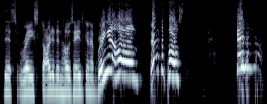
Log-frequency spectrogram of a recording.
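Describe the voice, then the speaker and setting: A sports radio co-host with a notably high voice, calling a pretend horse race with quick, theatrical flair. The sound is close and dry, with no room around it. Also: male voice, a bit bright, no room sound. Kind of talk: mock horse race commentary.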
